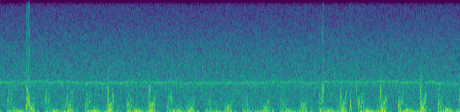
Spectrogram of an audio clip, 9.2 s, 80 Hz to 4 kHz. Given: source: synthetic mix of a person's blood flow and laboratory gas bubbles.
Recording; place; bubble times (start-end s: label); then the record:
Doppler ultrasound of blood flow; precordium
0.49-0.65 s: bubbles
6.39-6.50 s: bubbles
6.98-7.06 s: bubbles
7.11-7.21 s: bubbles
From the record:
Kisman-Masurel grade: 123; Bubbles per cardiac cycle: 1 to 2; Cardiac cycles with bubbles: 10 to 50%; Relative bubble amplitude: loud (0.450 to 0.775); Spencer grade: 2 (many but less than half of the cardiac periods contain bubble signals, singularly or in groups); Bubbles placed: anywhere in the cardiac cycle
